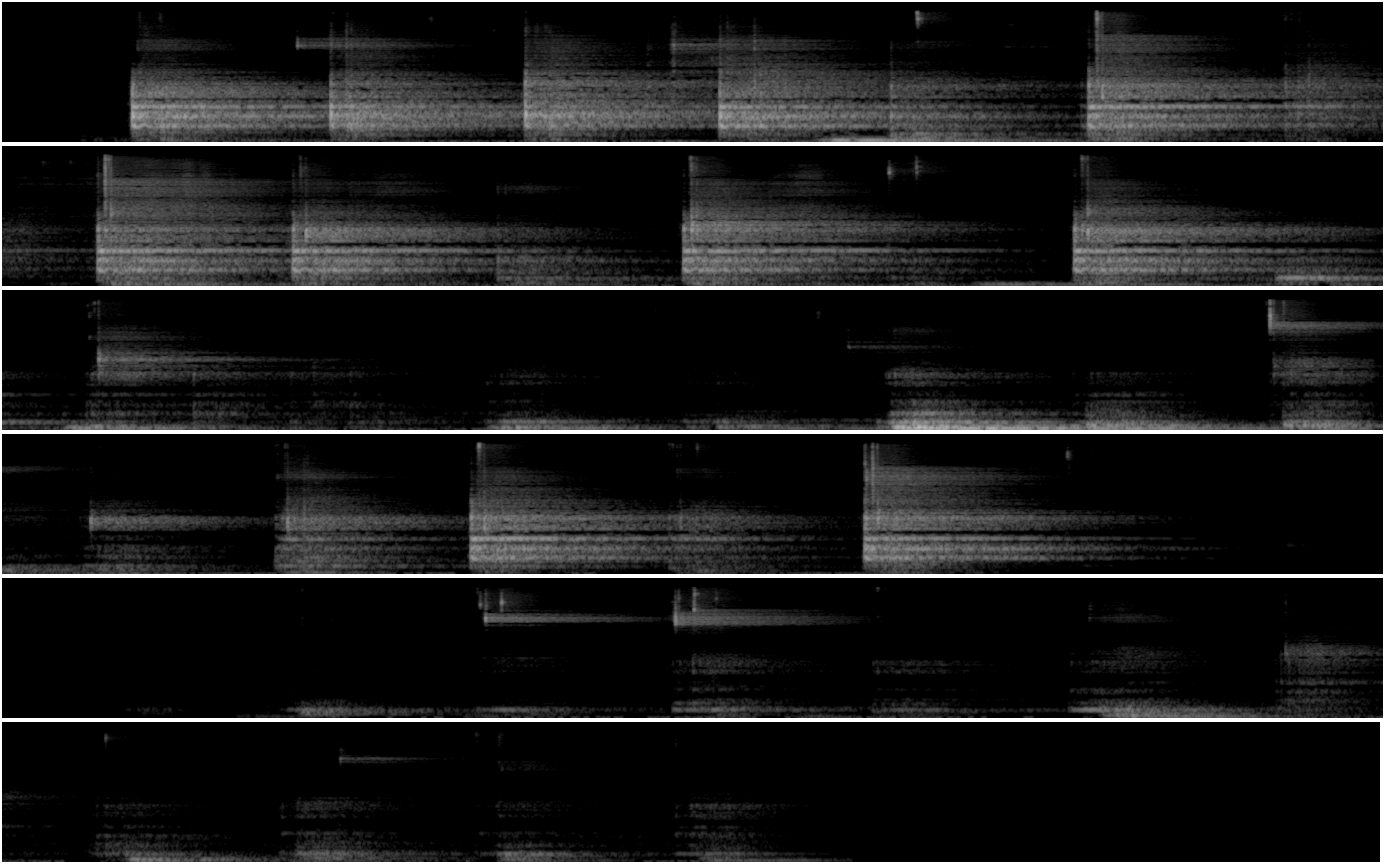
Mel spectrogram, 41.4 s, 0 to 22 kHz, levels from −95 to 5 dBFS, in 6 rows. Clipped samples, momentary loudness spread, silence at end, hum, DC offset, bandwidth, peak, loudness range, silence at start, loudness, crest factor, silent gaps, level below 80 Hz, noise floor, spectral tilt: under 0.1%; 24 LU; 3.2 s; none; under 0.1%; 16 kHz; -14 dBFS; 19 LU; 0.65 s; -42 LUFS; 30 dB; 27.05-27.10 s, 27.38-28.13 s; -54 dBFS; under -90 dBFS; -3.5 dB/octave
